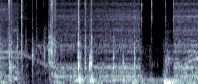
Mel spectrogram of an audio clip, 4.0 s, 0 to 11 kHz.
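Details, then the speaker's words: Mazda RX-7 FC with installed RX8 power heated seats: irregular clicks over faint steady buzz from behind the seats, first suspected security system; owner identifies bad heated-seat relay. "oh that's my relay all right so I got a bad relay for the heated seats now uh happens I guess"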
